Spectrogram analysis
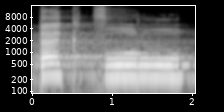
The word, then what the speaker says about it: takfuru: Takfuru, ru dibaca tebal, yaitu bacaan tafkhim karena ra ini berharokat zumma. Cara bacanya, posisi pangkal lidah juga terangkat ke langit. Takfuru, ru, ya, bukan ru. Beda ya, ru dengan ru.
